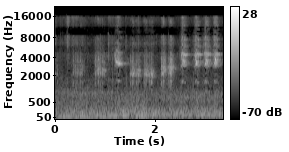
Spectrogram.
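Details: Eurasian reed warbler recorded live along the Sarno River sings a harsh, chattering string of scratchy notes, several per second, some repeated in pairs, over a low background rumble.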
